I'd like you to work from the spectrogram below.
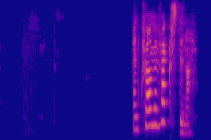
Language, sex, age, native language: Icelandic, female, 10, Icelandic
